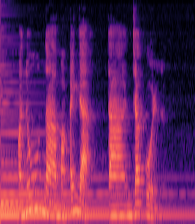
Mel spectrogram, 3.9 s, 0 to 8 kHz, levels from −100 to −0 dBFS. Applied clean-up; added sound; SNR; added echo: none; Acoustic guitar / Strum; 3 dB; reverberation time 0.4 s.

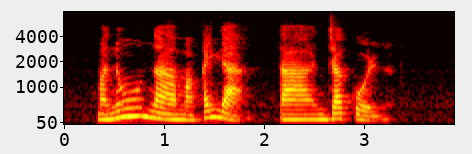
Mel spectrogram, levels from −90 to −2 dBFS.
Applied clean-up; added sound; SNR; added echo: none; none; none; none.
